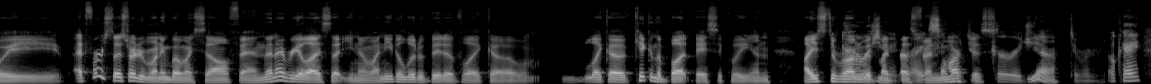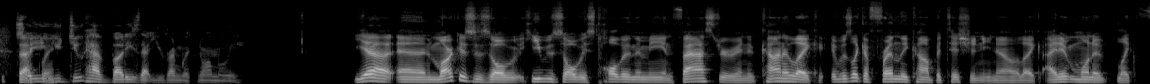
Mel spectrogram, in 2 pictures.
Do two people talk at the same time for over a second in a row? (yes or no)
yes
